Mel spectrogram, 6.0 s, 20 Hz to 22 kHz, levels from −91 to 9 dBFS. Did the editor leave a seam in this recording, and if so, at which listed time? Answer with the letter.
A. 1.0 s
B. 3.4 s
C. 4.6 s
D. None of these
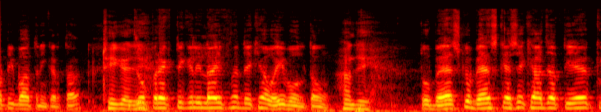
D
